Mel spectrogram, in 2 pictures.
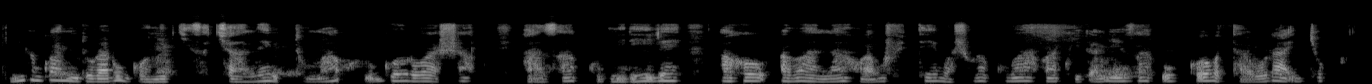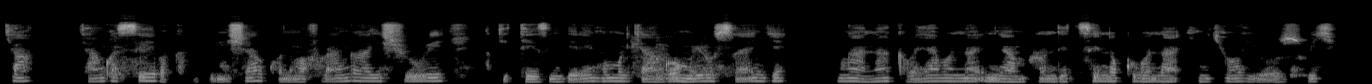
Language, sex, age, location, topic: Kinyarwanda, male, 25-35, Musanze, agriculture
